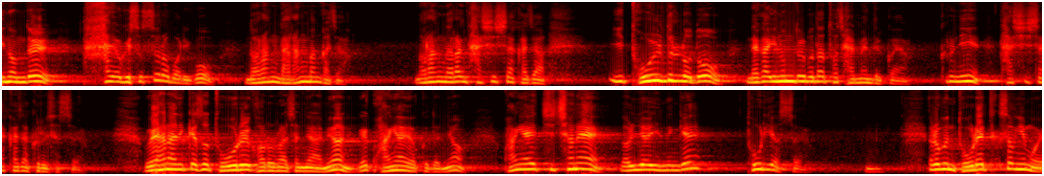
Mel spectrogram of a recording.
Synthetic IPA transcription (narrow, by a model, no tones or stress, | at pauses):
inomdɯɭtḁjʌɡisʰʌs͈ɯɾʌbʌɾiɡonʌɾaŋnaɾaŋmanɡad͡ʑa | nʌɾaŋnaɾaŋtaɕʰiɕʰid͡ʑakʰad͡ʑa | itoɭdɯɭːodone̞ɡainomdɯɭbodatʌt͡ɕaɭmendɯɭk͈ʌja | kɯɾʌɲitaɕʰiɕʰid͡ʑakʰad͡ʑakɯɾʌɕʰʌs͈ʌjo | we̞ɦhanaɲimk͈e̞s̬ʰʌtoɾɯɭkʌɾonɦaɕʰʌɲaɦamjʌnkekwaŋjaeʌk͈ʌdɯɲokwaŋjaet͡ɕit͡ɕʰʌne̞nʌʎːʌinːɯnɡe̞toɾiʌs͈ʌjo | jʌɾʌbɯntoɾe̞tʰɯ̥k̚s͈ʌŋimoj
